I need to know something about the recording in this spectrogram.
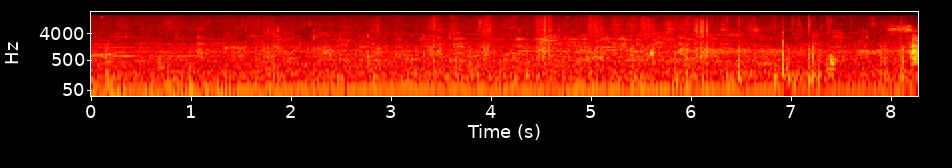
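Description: Horse cantering on a sand arena, its hoofbeats heard as scattered soft thuds over a steady background of distant voices.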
